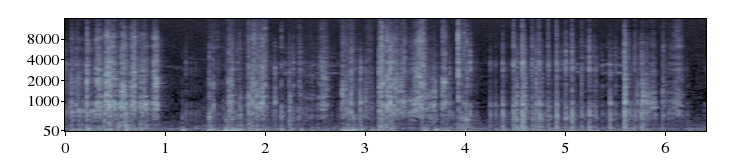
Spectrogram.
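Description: Long red nails scratch and tap on the inner plastic of an open black plastic DVD case with the disc still inside. Dense bursts of dry, bright scratching alternate with quick clicky taps, with brief pauses between the flurries.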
